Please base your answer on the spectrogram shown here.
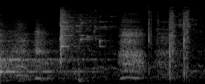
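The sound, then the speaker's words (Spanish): A wine glass breaking as it is stepped on, heard as several sharp, faint crunching and tinkling glass crackles spread across the moment over a soft background hiss. “Ella pisa una copa, se lastima los pies.”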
